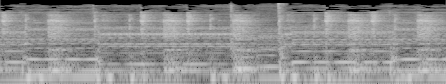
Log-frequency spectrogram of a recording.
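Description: Electronic drum loop with a bass line played live on a MIDI keyboard through Ableton Live's software instruments; the bass notes change every half second or so over steady drum hits.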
